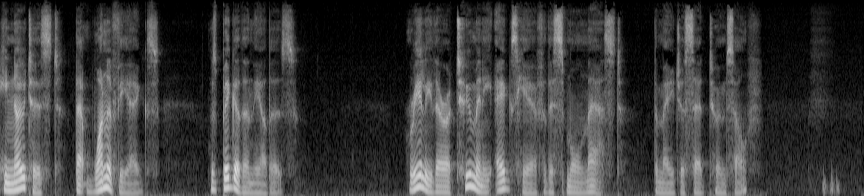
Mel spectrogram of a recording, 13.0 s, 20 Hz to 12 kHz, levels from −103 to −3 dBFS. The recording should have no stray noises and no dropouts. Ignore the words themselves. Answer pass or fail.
fail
